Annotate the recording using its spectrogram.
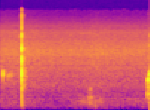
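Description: A single sharp click about a quarter of a second in, over a low steady hiss.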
